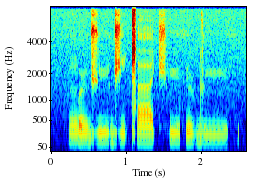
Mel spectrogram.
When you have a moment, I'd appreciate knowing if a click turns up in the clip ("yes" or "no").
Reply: yes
